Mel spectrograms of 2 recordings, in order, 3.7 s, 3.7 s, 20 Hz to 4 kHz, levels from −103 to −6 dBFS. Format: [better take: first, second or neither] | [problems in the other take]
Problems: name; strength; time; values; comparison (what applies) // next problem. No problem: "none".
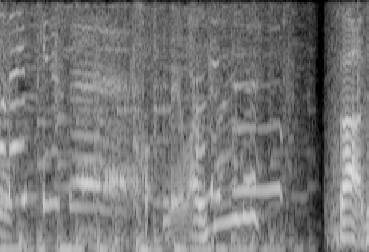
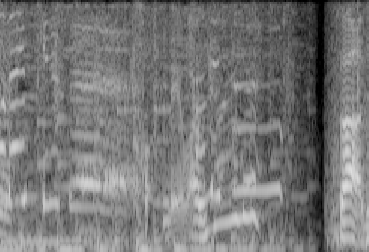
first | background sound (Guitar); 19 dB below the speech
